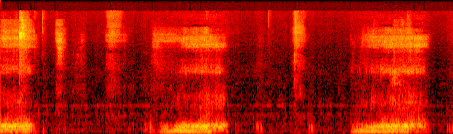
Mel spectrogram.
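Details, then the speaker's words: Grandma snoring loudly: loud rattling snores about every four seconds, with quieter breaths between them. "snoring right now. If you can hear her, it's funny. Look at her just snore. It's a wild grandma"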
